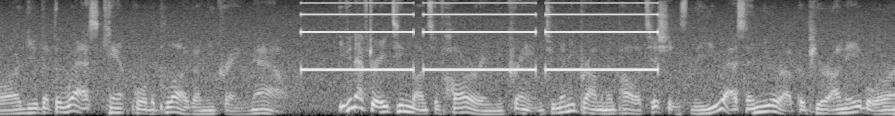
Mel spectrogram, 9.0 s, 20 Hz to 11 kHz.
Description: Beep code, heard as beeps from a small speaker, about 1420 Hz, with speech in English. 3 long. In IBM BIOS tables: keyboard card error.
